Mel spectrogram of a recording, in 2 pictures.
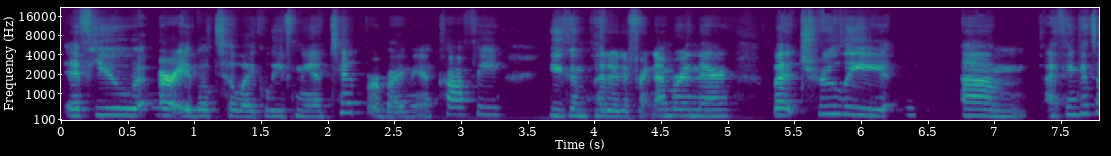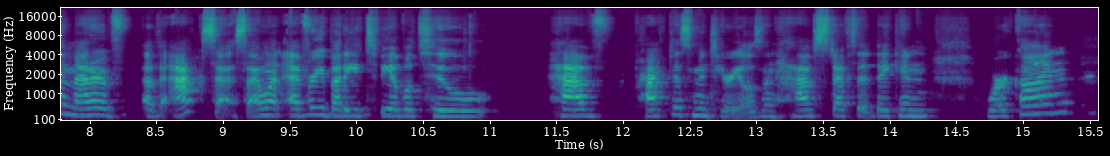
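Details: Adult woman speaking; Normal adult speech.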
